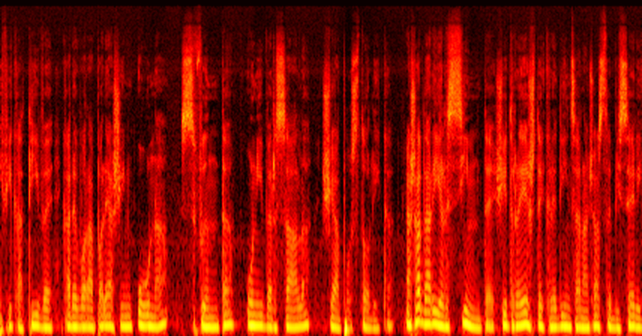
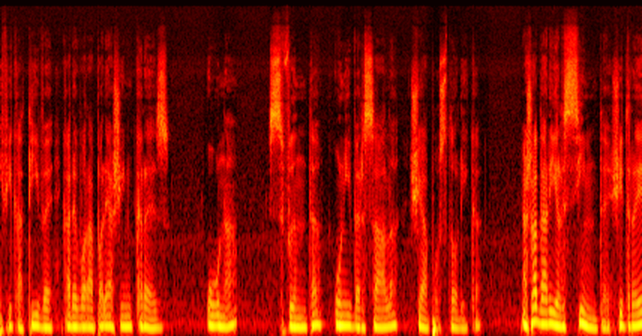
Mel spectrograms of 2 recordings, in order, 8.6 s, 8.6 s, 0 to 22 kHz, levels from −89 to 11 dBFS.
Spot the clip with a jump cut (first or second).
first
